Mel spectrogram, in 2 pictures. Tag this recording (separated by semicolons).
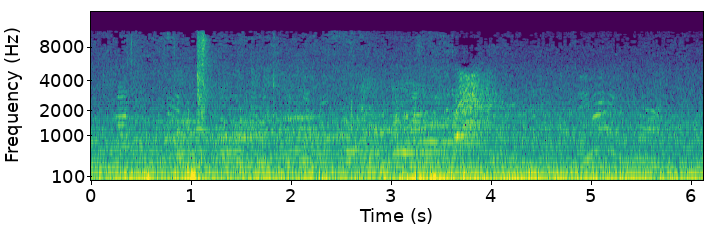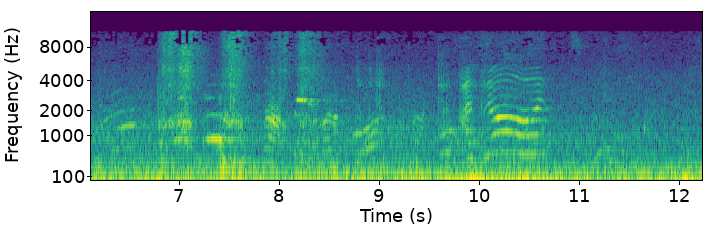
ambiance; atmosphere; kids; play; playground; playing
